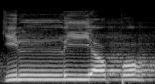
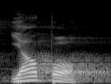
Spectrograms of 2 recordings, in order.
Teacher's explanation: huruf to sukun adalah qolqolah sugro yang mati di tengah kalimat, kita pantulkan.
